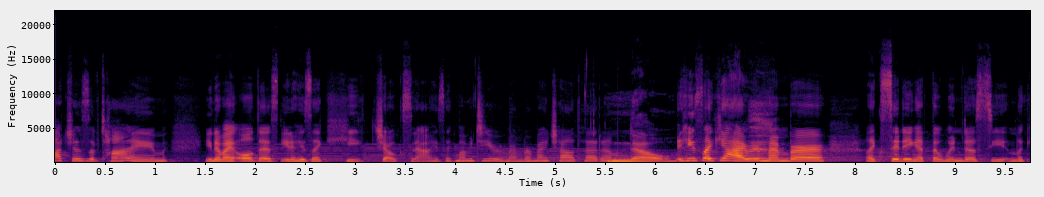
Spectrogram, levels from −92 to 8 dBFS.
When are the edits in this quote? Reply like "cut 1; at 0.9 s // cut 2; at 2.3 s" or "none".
cut 1; at 2.2 s // cut 2; at 6.3 s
